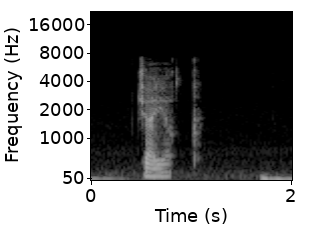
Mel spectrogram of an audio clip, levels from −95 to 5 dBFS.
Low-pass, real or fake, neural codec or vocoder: 7.2 kHz; real; none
